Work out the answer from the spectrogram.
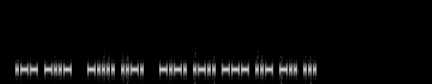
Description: Morse code, heard as a keyed tone, about 46 wpm, 700 Hz. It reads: WX 6F CLOUDS
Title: Practice QSO - Exchange 2 - Info - 50wpm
